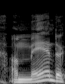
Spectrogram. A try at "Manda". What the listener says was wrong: It's actually just Manda.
